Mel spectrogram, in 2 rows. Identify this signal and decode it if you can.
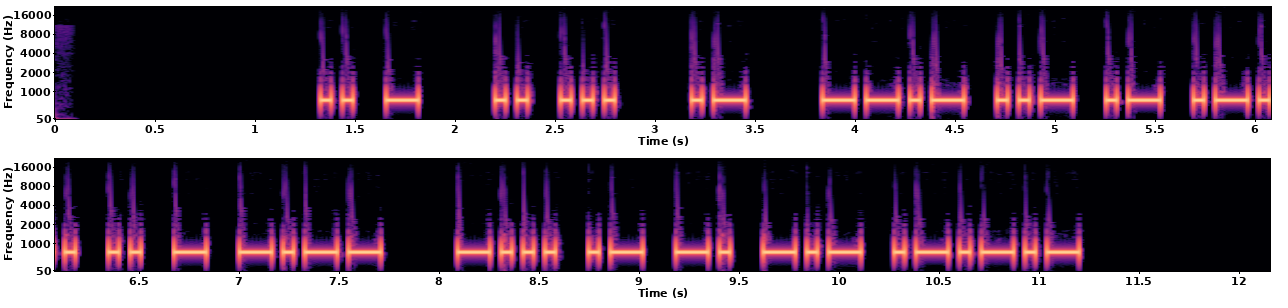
Morse code, heard as a keyed tone, about 22 wpm, 700 Hz. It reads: IT IS A QUALITY BANK.
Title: Sentences from Top 1000 Words - Review Part 4 - 22wpm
